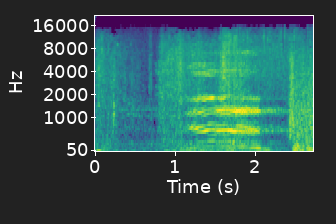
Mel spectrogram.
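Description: A large beast roars loudly.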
